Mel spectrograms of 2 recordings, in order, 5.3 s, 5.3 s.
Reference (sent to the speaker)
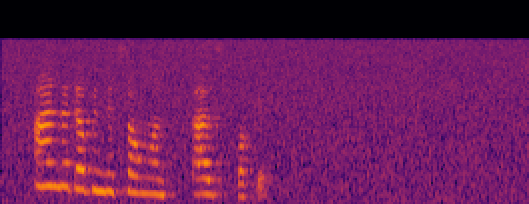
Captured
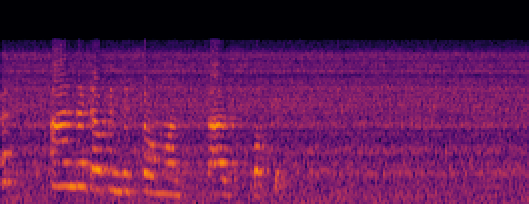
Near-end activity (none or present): none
